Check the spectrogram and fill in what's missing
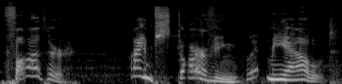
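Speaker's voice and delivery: a trapped son begging from beneath the floor; young man crying out. Acted. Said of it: "you hear a young man's voice cry out".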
